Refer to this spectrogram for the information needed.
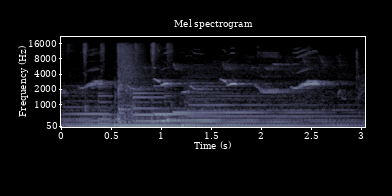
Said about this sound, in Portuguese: Hoje eu percebo o canto dos pássaros. Olha, tá cantando, ó.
